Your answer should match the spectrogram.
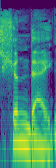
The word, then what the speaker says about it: Hyundai: And also, the Hyundai thing, they've been banging on about Hyundais for years, and now, very smugly, they're telling people, no, it's Hyundai.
